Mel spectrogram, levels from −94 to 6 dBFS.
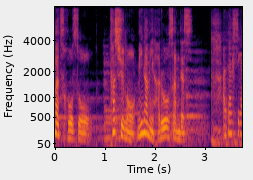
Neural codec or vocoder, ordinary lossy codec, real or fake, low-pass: codec, 16 kHz, 8 kbps, FreqCodec, smaller model; none; fake; none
